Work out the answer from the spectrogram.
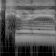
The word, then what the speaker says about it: Cuny: I just told you how you know that it's CUNY because it rhymes with puny because kids would call me puny CUNY when I was little.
